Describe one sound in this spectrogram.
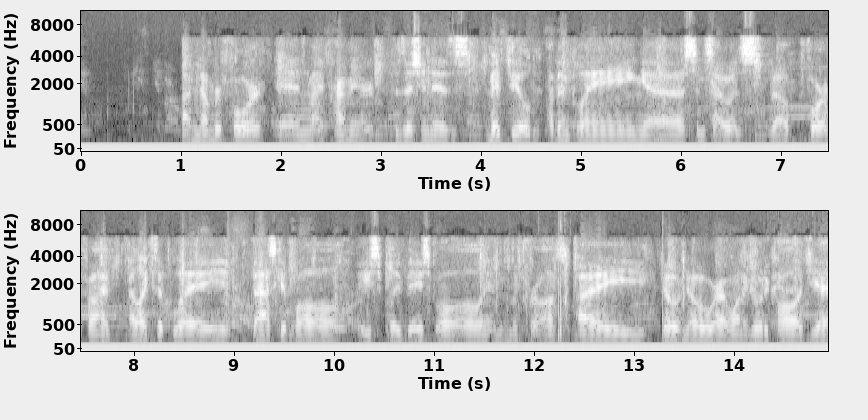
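A group of young people sings together outdoors.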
